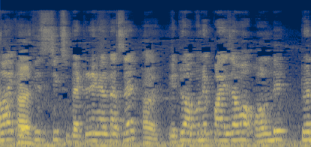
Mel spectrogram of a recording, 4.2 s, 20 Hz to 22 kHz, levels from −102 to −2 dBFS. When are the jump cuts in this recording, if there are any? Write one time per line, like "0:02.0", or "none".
none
